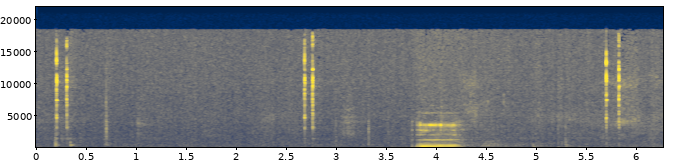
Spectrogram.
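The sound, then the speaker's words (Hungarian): Several soft, sharp clicks of keys being pressed to advance presentation slides during a talk, spaced a few seconds apart, with a brief voiced murmur near the middle. “Most elkattintottam.”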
